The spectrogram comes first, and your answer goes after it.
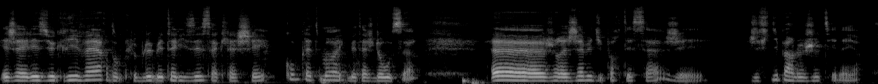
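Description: A woman's medium-pitched voice with vocal fry, at a moderate pace, in a monotone, flat intonation. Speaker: podcast co-host. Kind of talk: casual chat.

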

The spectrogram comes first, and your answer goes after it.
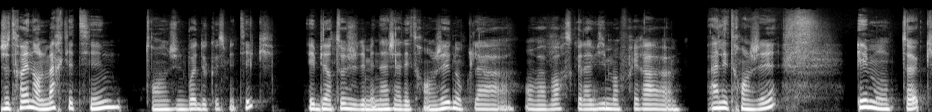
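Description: On a very clean recording with a silent background and a dry, close sound with no echo, a woman with an unremarkable speaking voice talks at a fairly low pitch and moderate pace with fairly even intonation. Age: 30s. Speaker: endometriosis patient and awareness advocate. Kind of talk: casual chat.

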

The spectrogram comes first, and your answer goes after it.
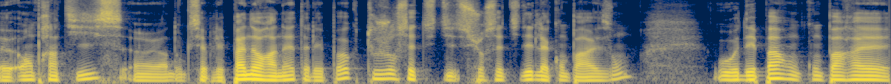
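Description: Recorded very cleanly with a silent background and a dry, close sound with no echo, a man speaks at medium pitch with a dark, mellow tone and ordinary pitch variation. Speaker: venture capital investor and former entrepreneur. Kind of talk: interview conversation. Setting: coworking space office.

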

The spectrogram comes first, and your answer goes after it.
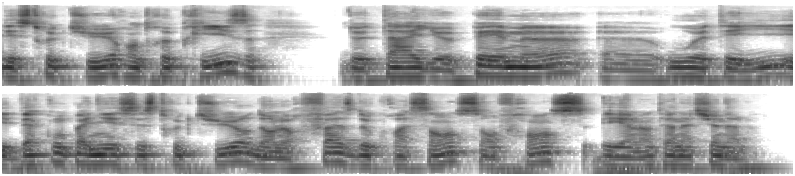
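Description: A man speaks very slowly in a very deep, low voice. Audible room echo surrounds his words. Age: 30s. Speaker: social entrepreneur. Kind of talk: interview. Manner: halting.

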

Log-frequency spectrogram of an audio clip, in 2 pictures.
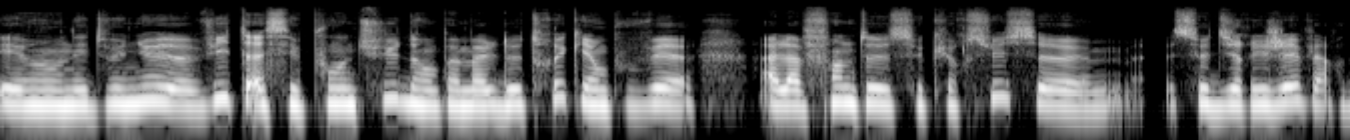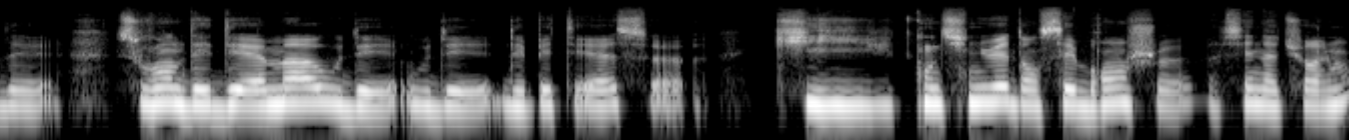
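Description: Against a quiet background, a woman speaks very slowly in a monotone, flat manner, her tone dark and mellow and the sound dry and close with no echo. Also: fairly high pitch for a woman. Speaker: animator and storyboard artist. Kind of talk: interview. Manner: halting.

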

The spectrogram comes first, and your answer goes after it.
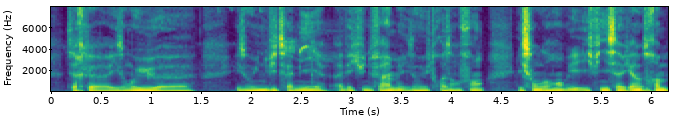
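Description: Very fast and at very even loudness, a man speaks at medium pitch with ordinary pitch variation. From France, grew up in a housing estate. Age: 40s. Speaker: podcast host, parenting. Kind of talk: solo monologue podcast. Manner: fast, swallows words; soft-spoken late in recording.

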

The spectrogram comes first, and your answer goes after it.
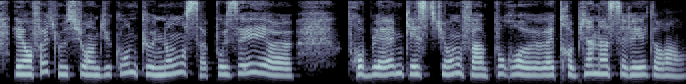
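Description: Fairly slow and fairly high-pitched, a woman speaks with fairly even intonation and a dark, mellow tone in a dry, close sound with no echo, on a very clean recording with a silent background. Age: 60s. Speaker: retired career counsellor. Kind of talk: personal testimony. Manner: halting.

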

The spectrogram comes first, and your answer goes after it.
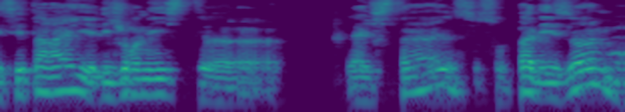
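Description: At a moderate pace, this somewhat breathy voice has a dark, mellow tone and very wide pitch swings. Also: man. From France, Grenoble. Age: 50s. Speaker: restaurant and bar owner. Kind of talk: interview. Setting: in his wine bar. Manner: halting, many repetitions.

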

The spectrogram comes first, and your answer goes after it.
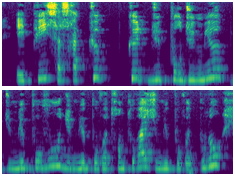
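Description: A woman speaks in a dark, mellow tone that is somewhat breathy, fairly high in pitch and with ordinary pitch variation. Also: fairly slow pace. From France, Paris. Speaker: mountaineer and doctor. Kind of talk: interview. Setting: remote recording.

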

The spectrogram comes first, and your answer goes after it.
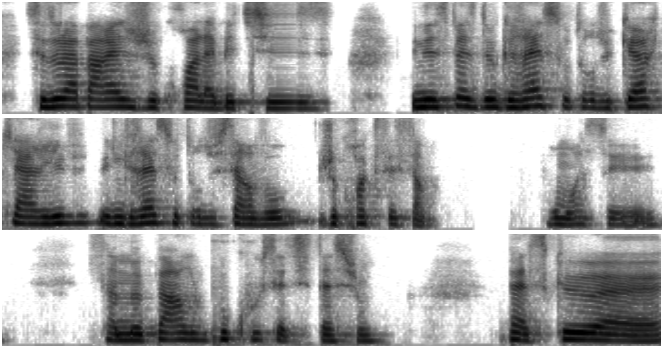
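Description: A woman speaks at a moderate pace in a fairly low pitch, with fairly even intonation. Long pauses come often, and the background is quiet. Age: 20s. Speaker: war photojournalist. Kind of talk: interview.

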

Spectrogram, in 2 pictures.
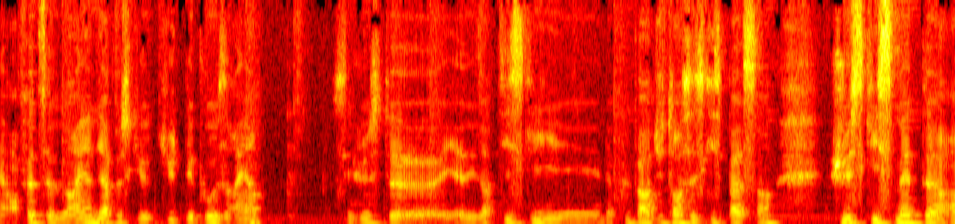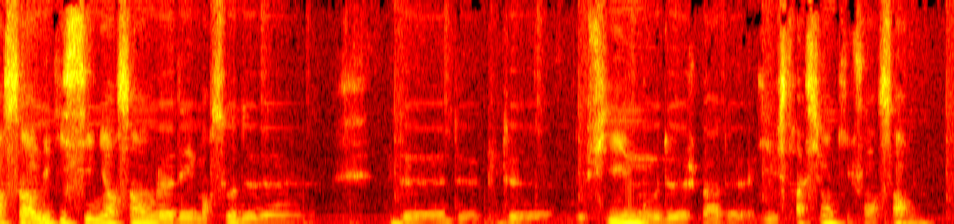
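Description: There is noticeable background noise in this clip. Through it, a man talks with fairly even intonation. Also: medium pitch for a man, moderate pace. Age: 30s. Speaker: 2D animator. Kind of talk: casual interview. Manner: halting.

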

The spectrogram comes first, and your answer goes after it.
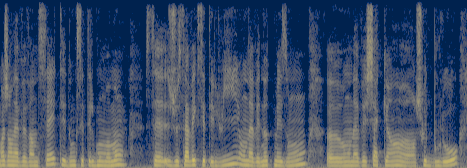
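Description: Her tone dark and mellow, a woman speaks at a medium pitch and a moderate pace. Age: 30s. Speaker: radio and TV presenter. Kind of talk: casual interview. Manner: energetic.

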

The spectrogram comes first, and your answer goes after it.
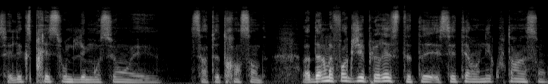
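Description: On a very clean recording with a silent background, a man speaks at a medium pitch and fairly slow pace, somewhat breathy, with ordinary pitch variation. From Marseille, southern France. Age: 20s. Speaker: rapper. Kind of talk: interview. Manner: hesitant, with many fillers.

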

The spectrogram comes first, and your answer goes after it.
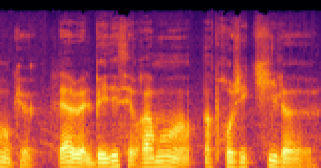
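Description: Using a plain, everyday voice, a man speaks at a moderate pace with a fairly low pitch and fairly even intonation. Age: 20s. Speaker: injured protester. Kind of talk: testimony.

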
